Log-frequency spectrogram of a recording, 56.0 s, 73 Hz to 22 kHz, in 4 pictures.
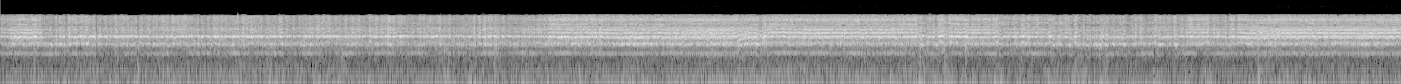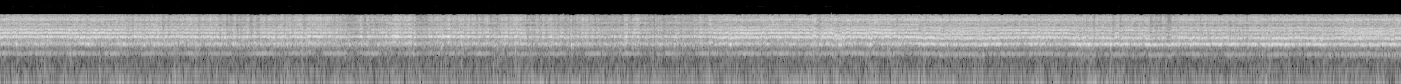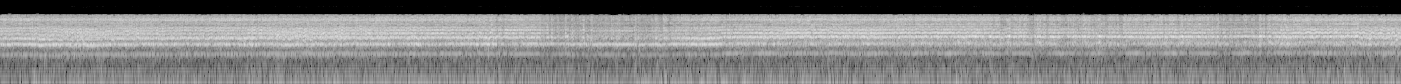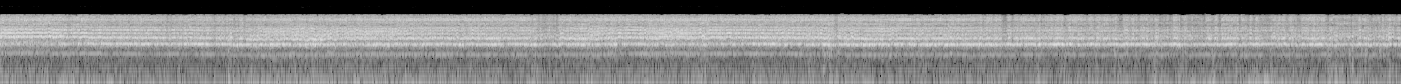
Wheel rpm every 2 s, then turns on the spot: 160, 160, 160, 160, 160, 160, 160, 160, 160, 150, 150, 150, 150, 140, 140, 150, 150, 150, 160, 160, 160, 150, 140, 150, 150, 140, 140, 140.
none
